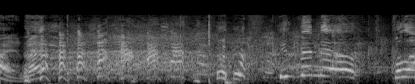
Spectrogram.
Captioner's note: laughter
